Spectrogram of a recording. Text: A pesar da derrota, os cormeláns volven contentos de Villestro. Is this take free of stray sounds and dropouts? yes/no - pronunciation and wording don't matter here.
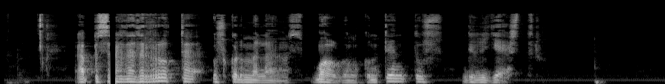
no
